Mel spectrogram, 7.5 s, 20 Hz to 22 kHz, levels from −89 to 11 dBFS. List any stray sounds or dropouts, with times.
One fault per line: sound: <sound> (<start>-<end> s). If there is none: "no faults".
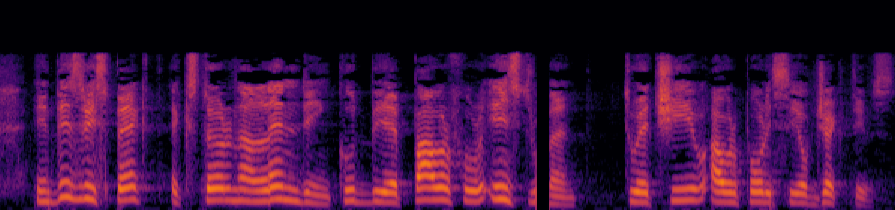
sound: dropout (4.5-4.6 s)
